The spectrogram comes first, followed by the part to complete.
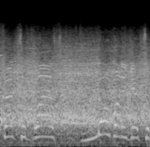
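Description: A male TV commentator talking over a steady roar of arena crowd noise.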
